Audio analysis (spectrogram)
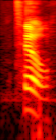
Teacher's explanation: for the word till we would get a long puff of air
